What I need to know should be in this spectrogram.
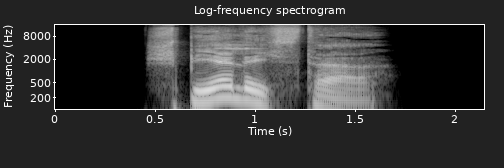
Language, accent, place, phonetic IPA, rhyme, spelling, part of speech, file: German, Germany, Berlin, [ˈʃpɛːɐ̯lɪçstɐ], -ɛːɐ̯lɪçstɐ, spärlichster, adjective, De-spärlichster.ogg
- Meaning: inflection of spärlich: 1. strong/mixed nominative masculine singular superlative degree 2. strong genitive/dative feminine singular superlative degree 3. strong genitive plural superlative degree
